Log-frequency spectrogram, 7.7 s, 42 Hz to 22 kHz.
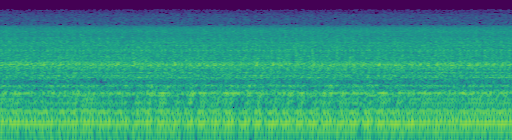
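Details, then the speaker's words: Volvo 240GLE with swapped LS2 V8, first start after engine reinstall, idling: steady idle with an uneven stumbling beat about every two thirds of a second, one cylinder dead; number 8 coil had been swapped to number 2, and the owner suspects a faulty plug. "I did notice that I swapped the number 8 coil to number 2. Pulling this plug off made no difference to how the car ran, so I thought maybe there's something to do with this, but when I touched the plug here, the revs changed. So I reckon there's something wrong with this plug."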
